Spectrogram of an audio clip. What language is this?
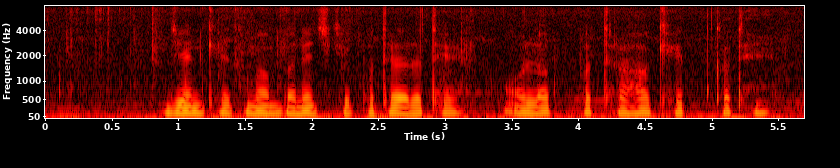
Chhattisgarhi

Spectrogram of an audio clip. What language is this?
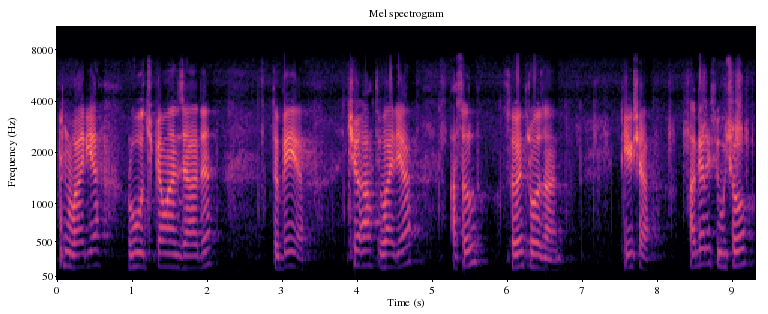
Kashmiri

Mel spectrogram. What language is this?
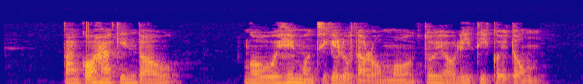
Cantonese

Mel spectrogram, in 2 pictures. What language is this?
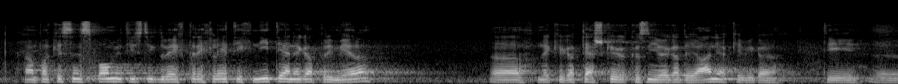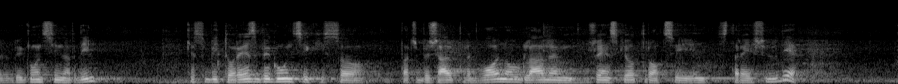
Slovenian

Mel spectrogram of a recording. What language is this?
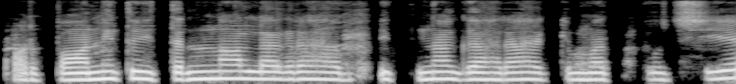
Magahi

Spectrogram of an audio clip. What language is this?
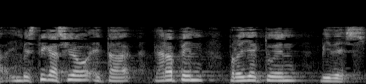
Basque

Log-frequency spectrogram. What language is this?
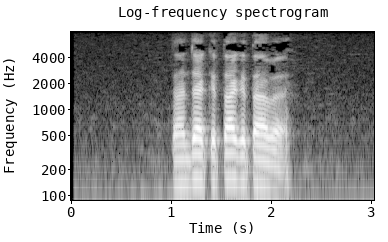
Dhatki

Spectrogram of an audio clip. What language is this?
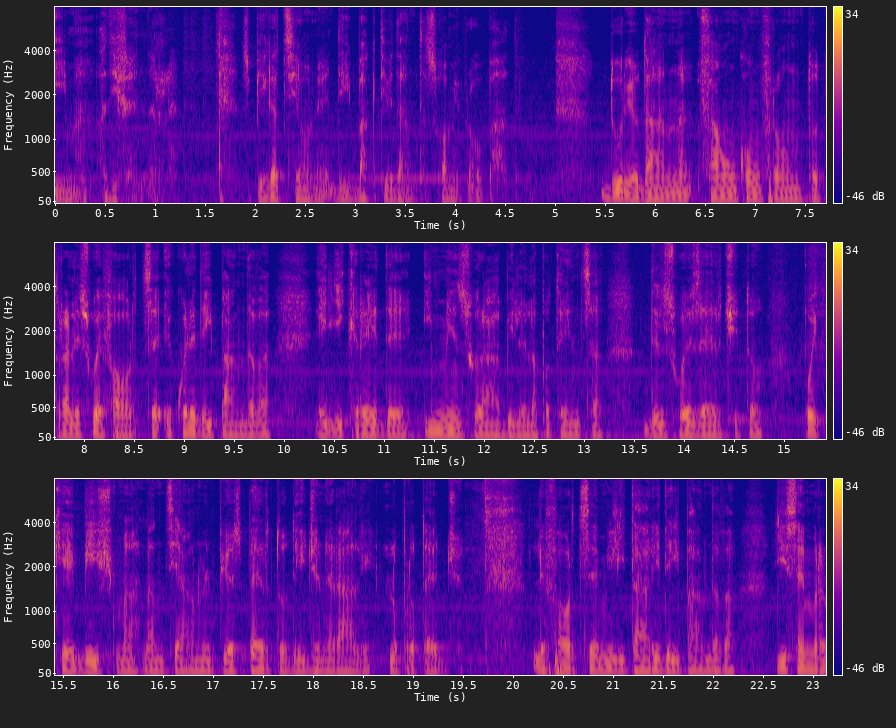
Italian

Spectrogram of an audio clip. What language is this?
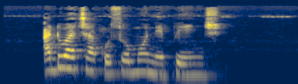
Luo (Kenya and Tanzania)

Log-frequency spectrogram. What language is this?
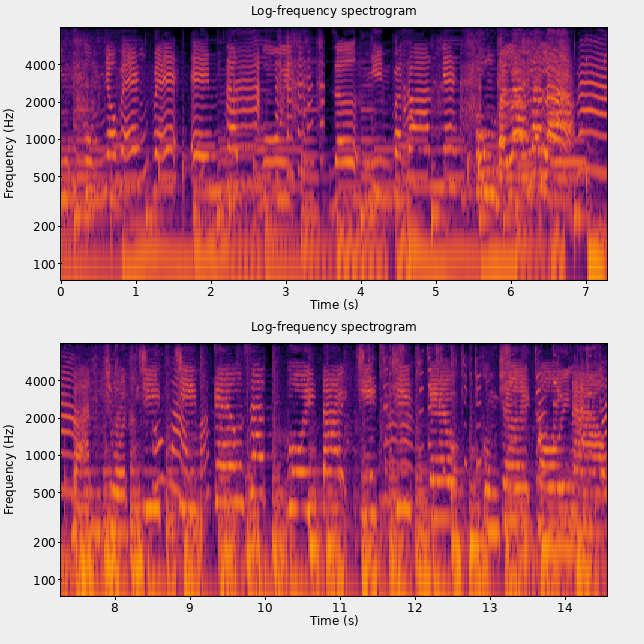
Vietnamese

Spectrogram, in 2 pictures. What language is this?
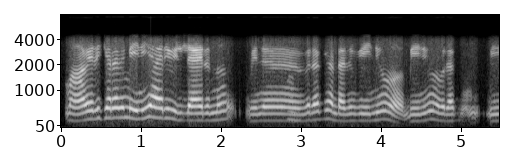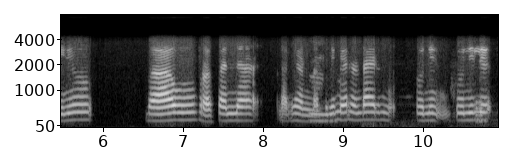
Malayalam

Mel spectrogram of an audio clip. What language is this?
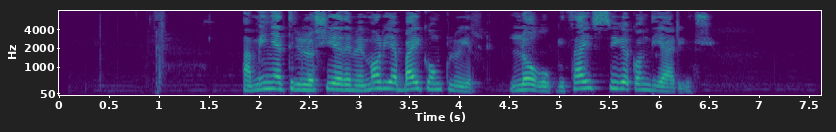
Galician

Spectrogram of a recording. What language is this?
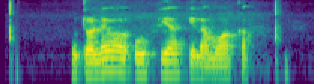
Swahili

